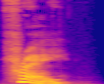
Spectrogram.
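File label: "fray", British English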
